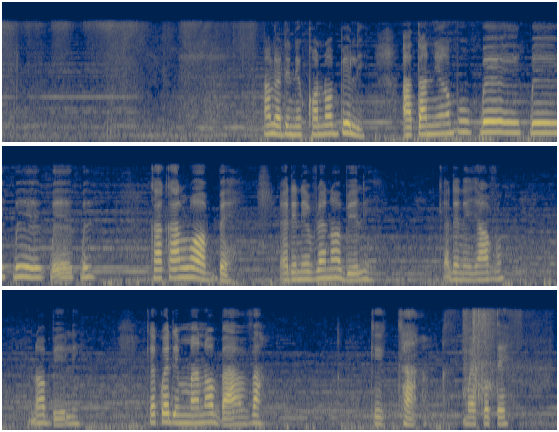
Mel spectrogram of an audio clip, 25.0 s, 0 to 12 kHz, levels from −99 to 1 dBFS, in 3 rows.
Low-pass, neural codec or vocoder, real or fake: 7.2 kHz; none; real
